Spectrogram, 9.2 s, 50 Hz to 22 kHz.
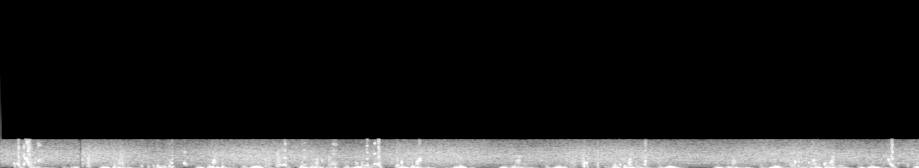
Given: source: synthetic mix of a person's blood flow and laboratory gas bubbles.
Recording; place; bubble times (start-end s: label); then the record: Doppler ultrasound of blood flow; precordium
0.11-0.42 s: bubbles
1.20-1.25 s: bubbles
1.38-1.77 s: bubbles
1.82-1.90 s: bubbles
2.09-2.25 s: bubbles
2.73-3.07 s: bubbles
3.15-3.40 s: bubbles
3.44-3.50 s: bubbles
3.54-3.85 s: bubbles
3.92-4.23 s: bubbles
5.80-5.91 s: bubbles
5.93-6.24 s: bubbles
6.41-6.49 s: bubbles
7.88-8.30 s: bubbles
8.84-9.00 s: bubbles
9.06-9.20 s: bubbles
From the record:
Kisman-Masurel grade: 232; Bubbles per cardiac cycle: several, 3 to 8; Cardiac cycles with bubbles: 50 to 99%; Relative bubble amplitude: moderate (0.250 to 0.450); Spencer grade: 3 (all of the cardiac periods contain showers or single bubble signals, but not dominating or overriding the cardiac motion signals); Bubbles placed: anywhere in the cardiac cycle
